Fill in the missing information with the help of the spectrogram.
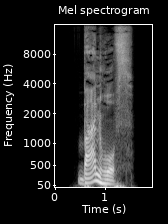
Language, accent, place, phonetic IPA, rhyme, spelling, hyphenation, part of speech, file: German, Germany, Berlin, [ˈbaːnˌhoːfs], -oːfs, Bahnhofs, Bahn‧hofs, noun, De-Bahnhofs.ogg
- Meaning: genitive singular of Bahnhof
